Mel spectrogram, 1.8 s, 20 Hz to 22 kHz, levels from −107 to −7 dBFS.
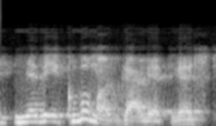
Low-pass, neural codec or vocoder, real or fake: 9.9 kHz; none; real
